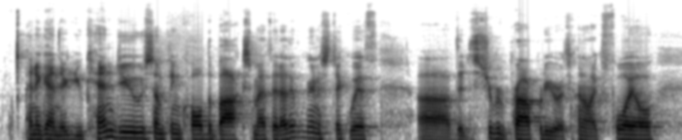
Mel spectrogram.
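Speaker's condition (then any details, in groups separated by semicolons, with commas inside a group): No condition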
